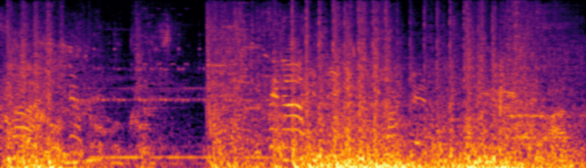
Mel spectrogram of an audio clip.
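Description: Rapid gunshots from a Valorant match crack out in a dense, continuous burst with a brief lull near the middle, loud and close, while players' voices mix in beneath the firing.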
